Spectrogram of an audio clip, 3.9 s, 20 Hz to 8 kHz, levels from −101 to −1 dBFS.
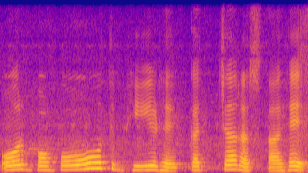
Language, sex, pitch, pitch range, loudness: Hindi, female, 190 Hz, 175-210 Hz, -16 LUFS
